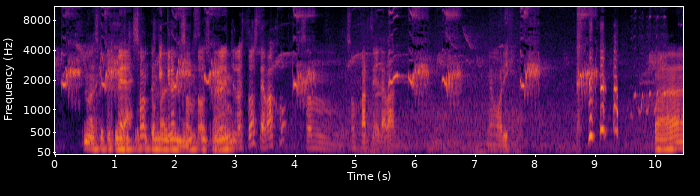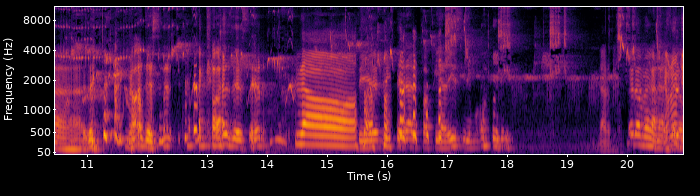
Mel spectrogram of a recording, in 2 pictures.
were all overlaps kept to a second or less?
No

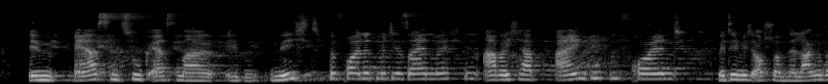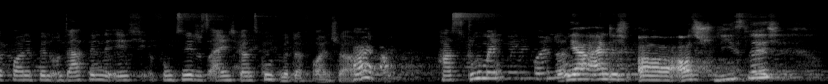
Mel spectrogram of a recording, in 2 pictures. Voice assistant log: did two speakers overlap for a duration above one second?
No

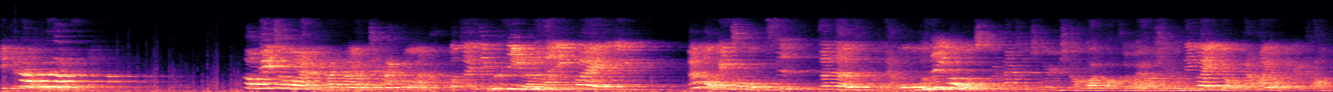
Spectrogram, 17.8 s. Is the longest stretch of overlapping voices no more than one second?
No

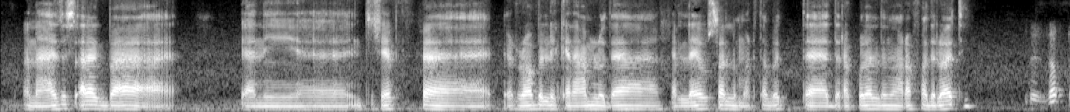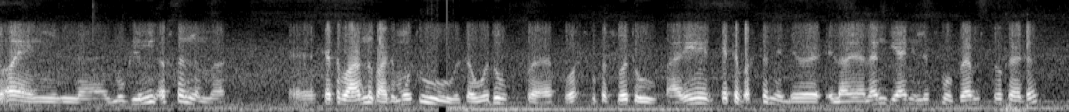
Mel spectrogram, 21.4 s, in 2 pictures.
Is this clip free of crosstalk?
Yes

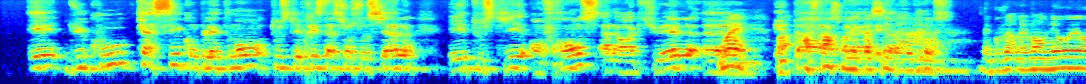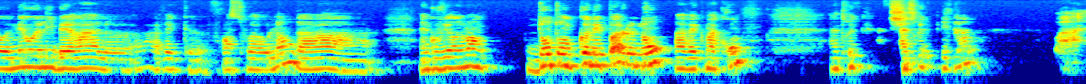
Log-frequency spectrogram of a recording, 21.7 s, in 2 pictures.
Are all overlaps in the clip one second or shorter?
No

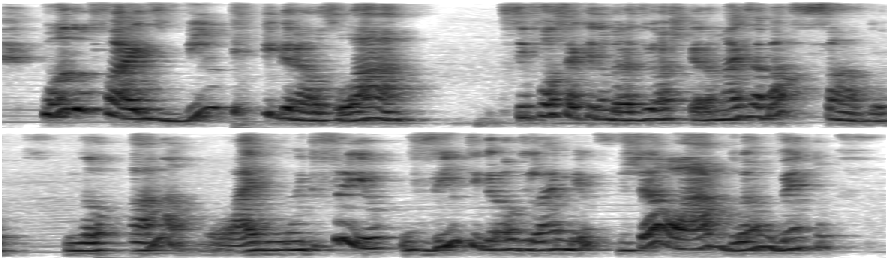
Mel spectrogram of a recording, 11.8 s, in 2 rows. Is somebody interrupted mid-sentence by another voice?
No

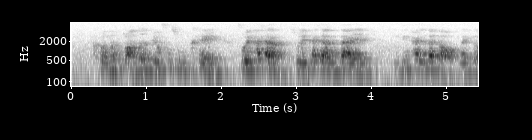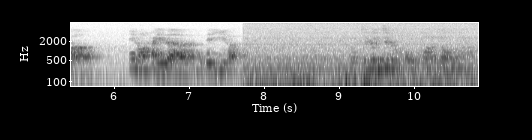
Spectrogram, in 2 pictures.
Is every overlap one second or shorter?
Yes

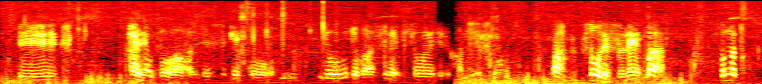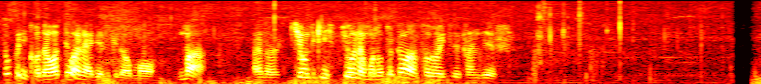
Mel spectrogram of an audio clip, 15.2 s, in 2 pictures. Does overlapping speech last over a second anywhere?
No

